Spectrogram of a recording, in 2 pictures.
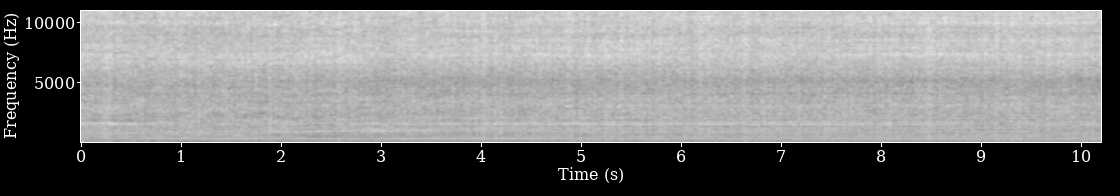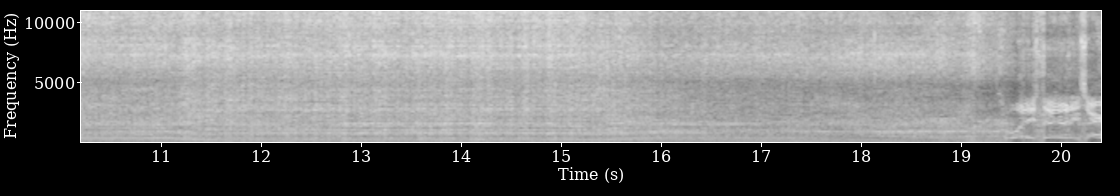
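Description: A heavy diesel engine idles steadily nearby.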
